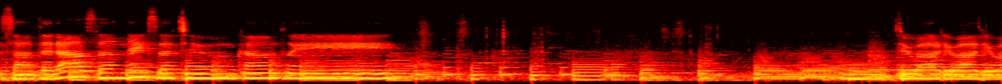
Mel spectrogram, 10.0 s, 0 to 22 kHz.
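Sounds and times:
swing jazz rhythm section: 4.0s - 9.6s.

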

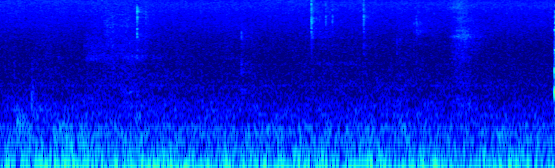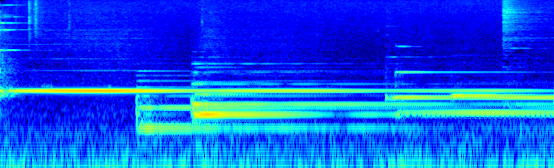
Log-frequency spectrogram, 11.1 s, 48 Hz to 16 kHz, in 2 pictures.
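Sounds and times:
vibraphone note ringing: 5.6s - 11.0s.

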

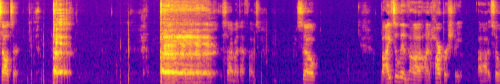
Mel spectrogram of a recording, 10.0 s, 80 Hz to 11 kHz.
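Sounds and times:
man burping loudly: 1.0s - 1.6s, 3.2s - 4.5s.

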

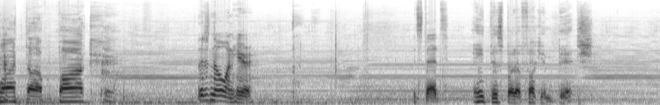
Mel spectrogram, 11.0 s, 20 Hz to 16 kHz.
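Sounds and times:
car cabin hum: 0.0s - 11.0s
faint high whine: 0.0s - 11.0s.

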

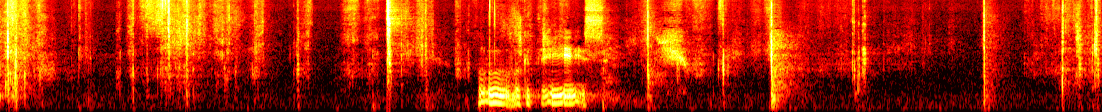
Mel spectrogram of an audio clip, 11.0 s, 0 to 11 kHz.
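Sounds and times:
paper rustling: 0.0s - 5.6s, 10.2s - 11.0s.

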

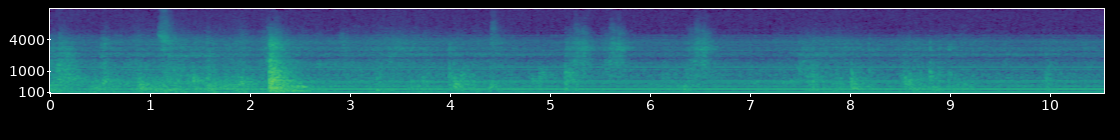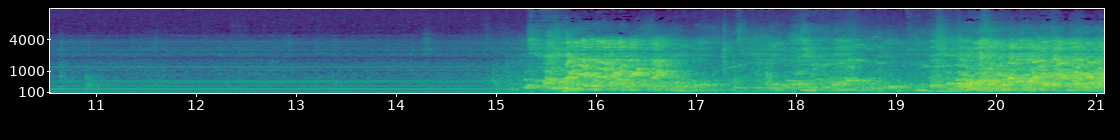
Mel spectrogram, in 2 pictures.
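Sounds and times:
low electrical mains hum: 0.0s - 21.0s.

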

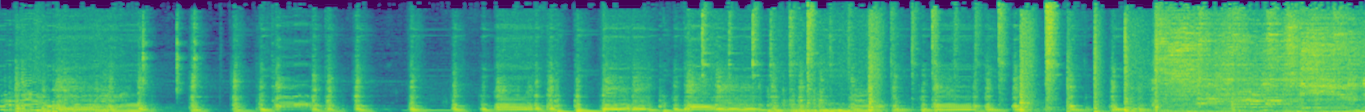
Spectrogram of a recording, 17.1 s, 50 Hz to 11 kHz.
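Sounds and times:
drum kit: 0.0s - 17.0s
electric guitar notes: 0.0s - 17.0s
metal band music: 0.0s - 17.0s.

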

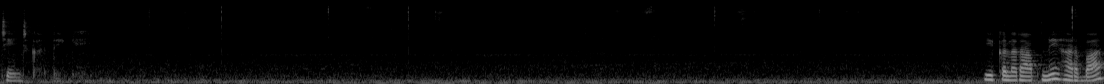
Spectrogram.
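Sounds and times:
low steady hum: 0.0s - 11.0s
knitting needles clicking: 10.4s - 11.0s.

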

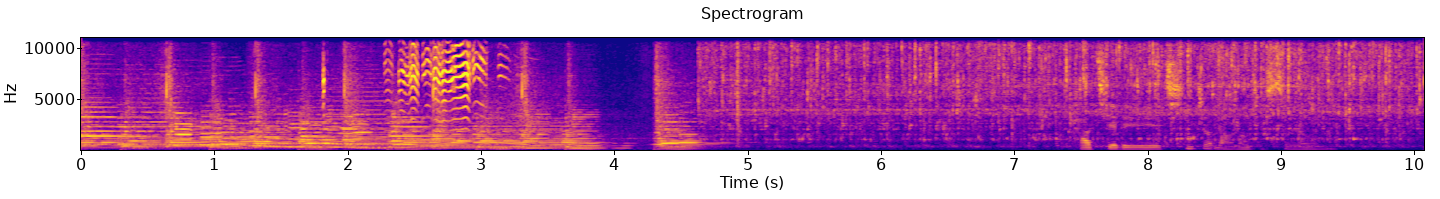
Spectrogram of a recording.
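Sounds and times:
background music: 0.0s - 4.9s.

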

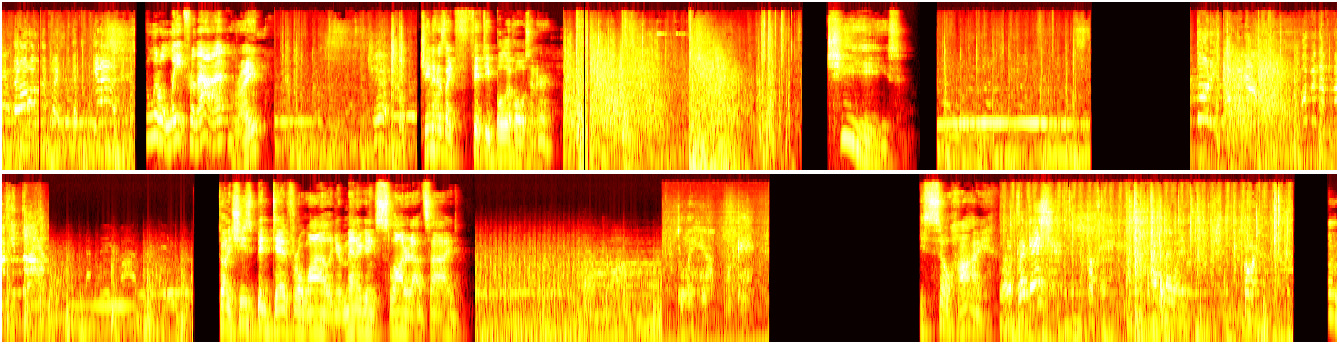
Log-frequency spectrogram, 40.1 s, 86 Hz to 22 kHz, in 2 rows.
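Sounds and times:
heavy gunfire: 8.4s - 11.2s.

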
